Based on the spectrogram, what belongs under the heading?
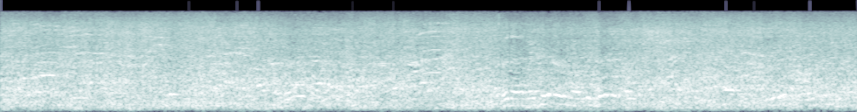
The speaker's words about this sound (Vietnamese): Mấy lên có trời mưa, lẹ lên, mấy lên có trời mưa. Lẹ lên có trời mưa các anh em.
